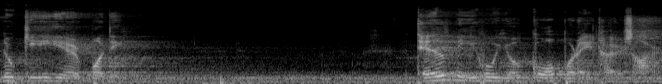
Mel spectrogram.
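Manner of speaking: Scottish sliding into pirate; pirate accent. Acted. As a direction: growl it like a hammy pirate interrogator. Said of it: "It's turned into a pirate accent".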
